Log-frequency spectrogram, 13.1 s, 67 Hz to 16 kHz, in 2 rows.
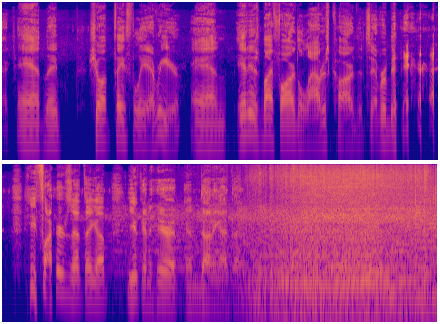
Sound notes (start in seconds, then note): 5.8 laughs; 11.0 upbeat music with engine racing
